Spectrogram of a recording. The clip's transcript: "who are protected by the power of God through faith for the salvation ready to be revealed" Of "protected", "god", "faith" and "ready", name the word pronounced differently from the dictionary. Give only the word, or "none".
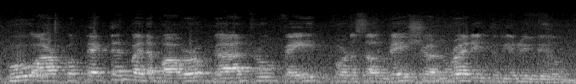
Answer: faith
